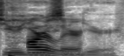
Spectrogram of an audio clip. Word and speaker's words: Parler: Well, it is, but parlay, P-R-L-E-R, is to talk in French. – Okay. – It's parlay, but it's pronounced parlor. The app is pronounced parlor.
